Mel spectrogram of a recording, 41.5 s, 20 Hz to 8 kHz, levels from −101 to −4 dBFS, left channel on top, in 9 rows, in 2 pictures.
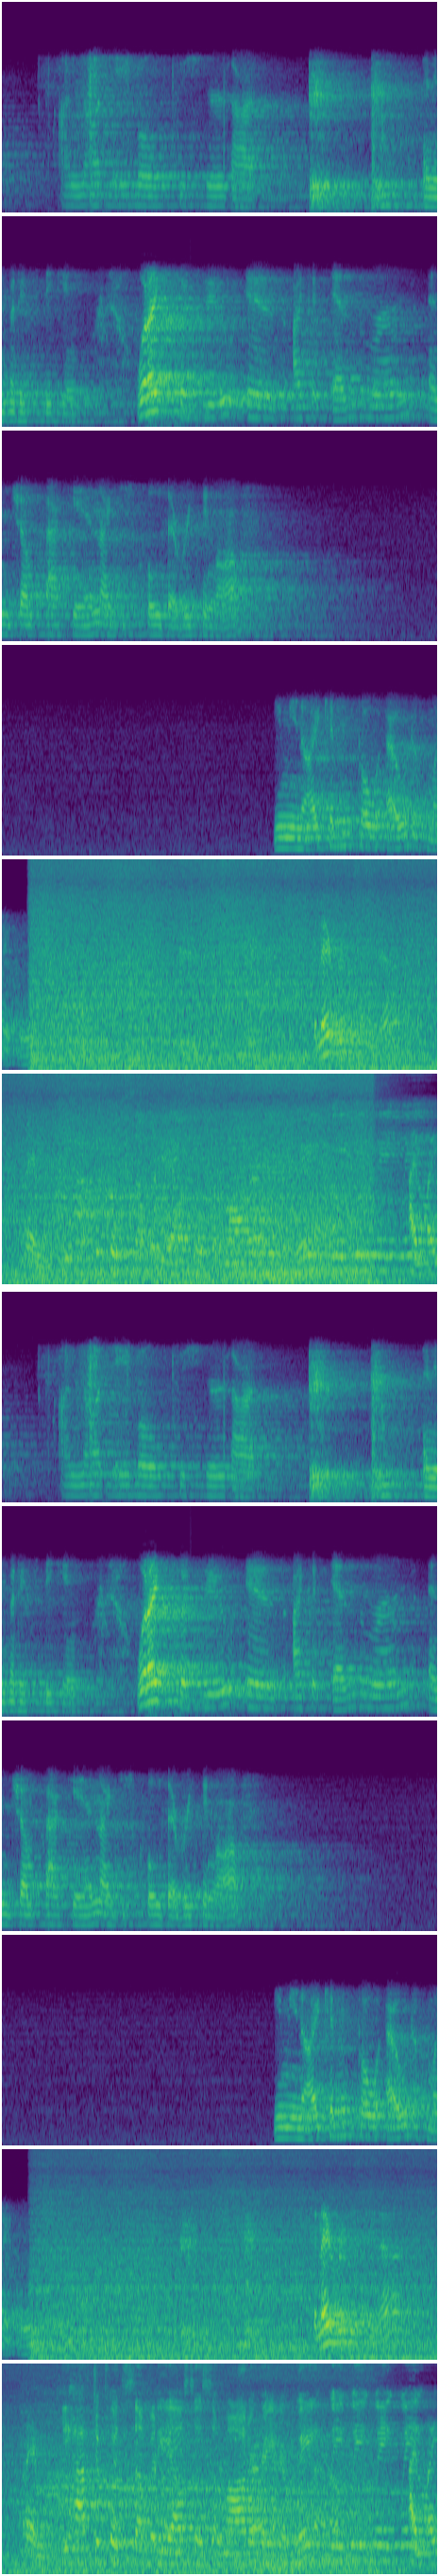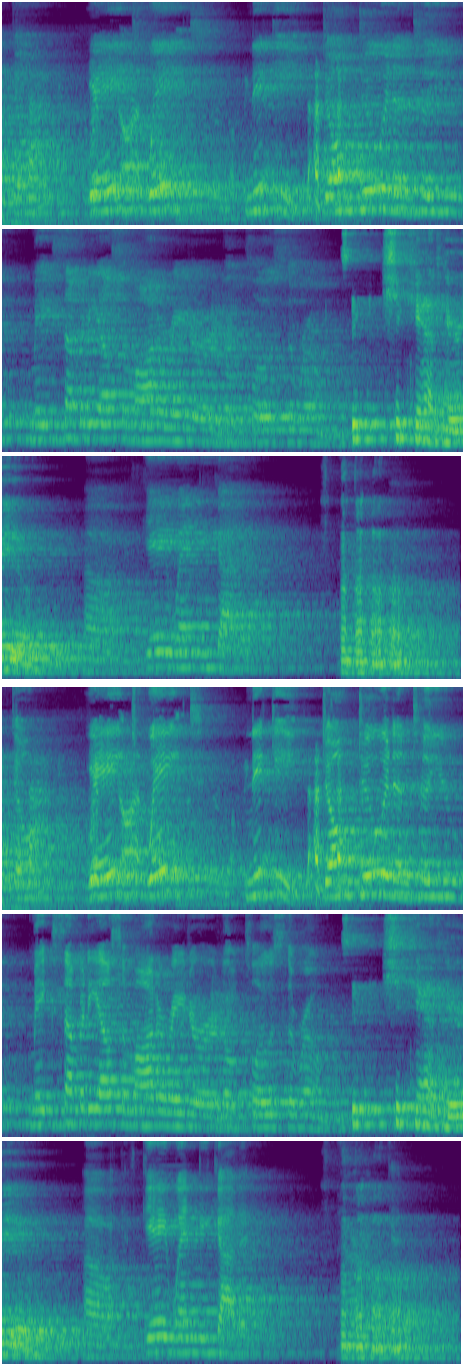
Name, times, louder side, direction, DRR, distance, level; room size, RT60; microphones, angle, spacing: voice 1, 0.6-2.7 3.3-3.5 3.9-4.2 4.5-11.9 16.7-19.3 20.3-20.5 21.0-21.2 21.7-22.7 23.3-25.0 25.3-26.7 27.4-28.2 28.5-30.5 30.7-31.1 34.3-34.6, right 2 dB, 10° right, 4 dB, 0.4 m, -33 dB
sound 1, 18.7-27.0, left 3 dB, 70° left, 0.4 m, -31 dB
sound 2, 23.2-30.4, right 2 dB, 60° right, 1.2 m, -40 dB
voice 2, 23.7-27.5 27.8-28.0 28.5-29.7 30.1-35.6 37.7-38.0 38.3-39.4 40.2-40.9, right 2 dB, 90° right, 4 dB, 0.8 m, -31 dB
voice 3, 35.7-37.2 40.3-41.0, left 2 dB, 45° left, 2 dB, 0.8 m, -29 dB
7.6 x 6.6 x 5.4 m, 2.5 s
head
